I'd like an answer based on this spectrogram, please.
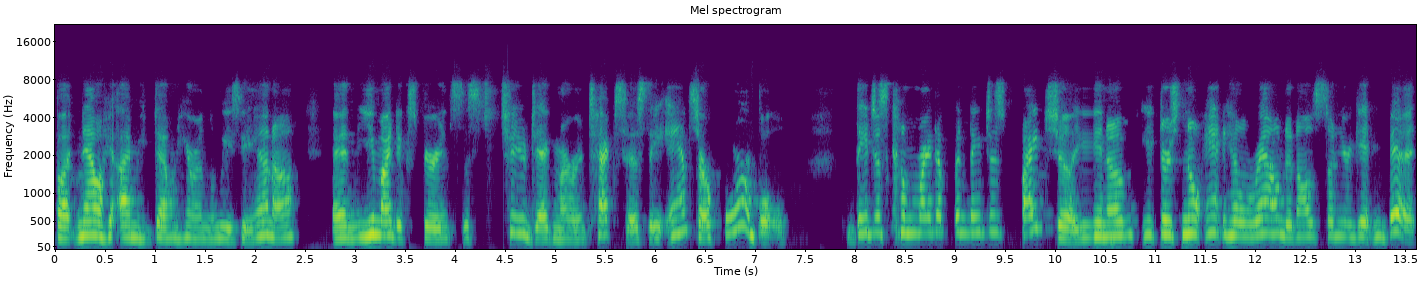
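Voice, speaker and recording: A woman with an American accent speaks in a plain, everyday voice, fairly high in pitch. Her intonation is lively, her pace moderate, and the sound dry and close with no echo. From Chicago. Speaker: podcast co-host. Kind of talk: casual chat.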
